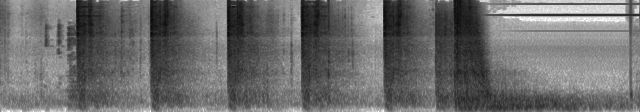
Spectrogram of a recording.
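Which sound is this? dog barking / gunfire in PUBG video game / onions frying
gunfire in PUBG video game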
